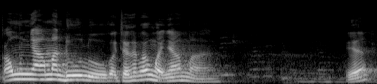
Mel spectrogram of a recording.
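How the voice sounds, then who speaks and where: Middle-aged East Javanese man, animated preacher teaching students, slightly high-pitched, joking and lively. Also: moderate pace, highs cut off. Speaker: pesantren head teacher. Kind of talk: religious lecture to students.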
